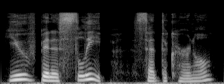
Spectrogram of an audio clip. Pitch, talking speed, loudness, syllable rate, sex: 180 Hz, 160 wpm, -17 LUFS, 5.4 syllables/s, female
